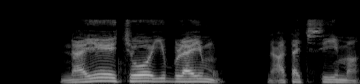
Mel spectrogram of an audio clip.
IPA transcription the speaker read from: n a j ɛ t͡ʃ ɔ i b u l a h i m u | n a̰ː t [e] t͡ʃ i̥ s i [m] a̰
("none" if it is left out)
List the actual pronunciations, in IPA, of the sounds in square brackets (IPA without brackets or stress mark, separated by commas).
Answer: a, m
